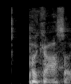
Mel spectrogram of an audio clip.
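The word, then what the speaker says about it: Pacaso: Is that how it's spelled? Picasso.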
